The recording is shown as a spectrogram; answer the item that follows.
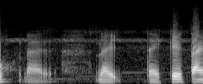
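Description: A man speaking Khmer in short phrases, with a steady high-pitched insect trill running behind the voice.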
